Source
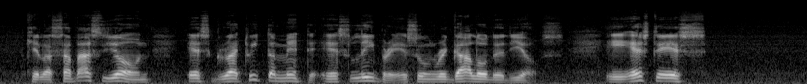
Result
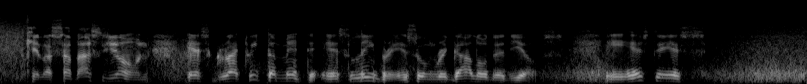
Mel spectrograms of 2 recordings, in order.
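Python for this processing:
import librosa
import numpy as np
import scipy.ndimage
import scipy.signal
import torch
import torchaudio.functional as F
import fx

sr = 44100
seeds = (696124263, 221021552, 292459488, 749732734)

y = fx.filter_sweep_bandpass(x, sr, from_hz=4700.0, to_hz=460.0, start_s=0.6, end_s=3.12, q=1.6)
y = fx.hpss(y, sr, part='harmonic', gain_db=-18)
y = fx.band_squash(y, sr, depth_pct=100)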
